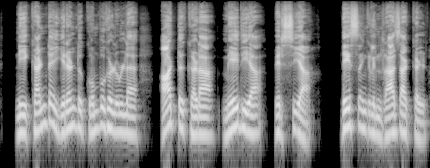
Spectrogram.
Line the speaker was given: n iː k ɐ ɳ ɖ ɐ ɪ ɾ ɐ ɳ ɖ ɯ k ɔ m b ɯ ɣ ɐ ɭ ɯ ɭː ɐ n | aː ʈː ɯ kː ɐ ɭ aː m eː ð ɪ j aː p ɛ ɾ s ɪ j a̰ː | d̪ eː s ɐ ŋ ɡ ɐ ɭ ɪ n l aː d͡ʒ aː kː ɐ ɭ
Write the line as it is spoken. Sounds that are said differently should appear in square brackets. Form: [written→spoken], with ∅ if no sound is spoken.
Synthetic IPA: n iː k ɐ ɳ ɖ ɐ ɪ ɾ ɐ ɳ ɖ ɯ k ɔ m b ɯ ɣ ɐ ɭ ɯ ɭː ɐ [n→∅] | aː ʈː ɯ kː ɐ [ɭ→ɽ] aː m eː ð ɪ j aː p ɛ ɾ s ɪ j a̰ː | d̪ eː s ɐ ŋ ɡ ɐ ɭ ɪ n [l→ɾ] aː d͡ʒ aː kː ɐ ɭ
